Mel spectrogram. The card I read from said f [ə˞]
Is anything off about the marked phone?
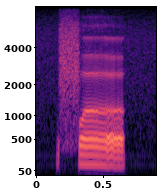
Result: yes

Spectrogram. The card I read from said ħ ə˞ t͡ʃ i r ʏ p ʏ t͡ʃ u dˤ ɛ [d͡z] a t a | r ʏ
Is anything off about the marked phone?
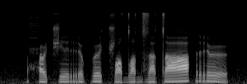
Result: no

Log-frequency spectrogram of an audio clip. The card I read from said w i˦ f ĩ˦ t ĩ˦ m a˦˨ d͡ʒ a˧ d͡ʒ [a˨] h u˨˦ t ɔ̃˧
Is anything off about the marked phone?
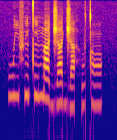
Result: no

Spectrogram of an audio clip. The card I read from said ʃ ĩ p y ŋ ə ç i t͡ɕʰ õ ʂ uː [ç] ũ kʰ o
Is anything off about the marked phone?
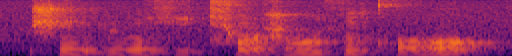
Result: no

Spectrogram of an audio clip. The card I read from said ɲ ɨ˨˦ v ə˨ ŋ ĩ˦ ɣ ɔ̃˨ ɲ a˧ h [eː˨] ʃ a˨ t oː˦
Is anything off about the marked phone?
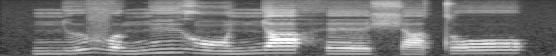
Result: no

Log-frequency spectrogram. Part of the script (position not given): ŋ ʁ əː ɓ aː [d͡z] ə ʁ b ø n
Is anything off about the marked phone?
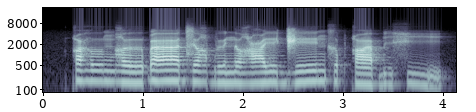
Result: no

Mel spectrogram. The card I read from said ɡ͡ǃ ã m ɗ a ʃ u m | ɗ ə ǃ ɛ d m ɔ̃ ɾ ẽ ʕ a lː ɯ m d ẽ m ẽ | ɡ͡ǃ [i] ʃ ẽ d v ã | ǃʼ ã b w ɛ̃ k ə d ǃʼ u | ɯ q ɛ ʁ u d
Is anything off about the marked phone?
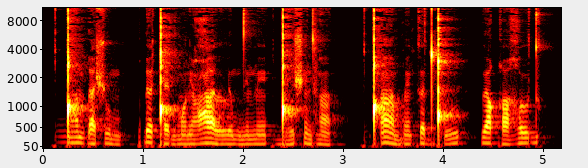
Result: yes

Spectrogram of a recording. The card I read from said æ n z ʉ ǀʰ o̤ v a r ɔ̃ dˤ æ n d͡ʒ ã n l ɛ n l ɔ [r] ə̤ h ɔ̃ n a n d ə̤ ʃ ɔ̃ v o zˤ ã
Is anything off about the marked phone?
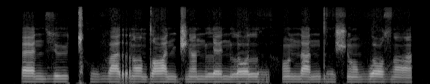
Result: yes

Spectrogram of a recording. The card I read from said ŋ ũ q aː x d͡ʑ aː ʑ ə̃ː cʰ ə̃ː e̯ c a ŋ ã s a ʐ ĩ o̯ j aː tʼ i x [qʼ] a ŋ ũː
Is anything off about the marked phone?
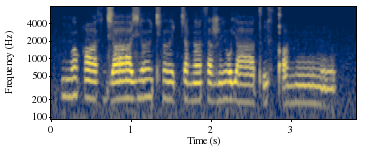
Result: no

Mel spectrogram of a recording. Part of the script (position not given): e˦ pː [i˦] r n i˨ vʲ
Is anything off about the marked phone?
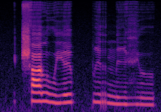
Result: no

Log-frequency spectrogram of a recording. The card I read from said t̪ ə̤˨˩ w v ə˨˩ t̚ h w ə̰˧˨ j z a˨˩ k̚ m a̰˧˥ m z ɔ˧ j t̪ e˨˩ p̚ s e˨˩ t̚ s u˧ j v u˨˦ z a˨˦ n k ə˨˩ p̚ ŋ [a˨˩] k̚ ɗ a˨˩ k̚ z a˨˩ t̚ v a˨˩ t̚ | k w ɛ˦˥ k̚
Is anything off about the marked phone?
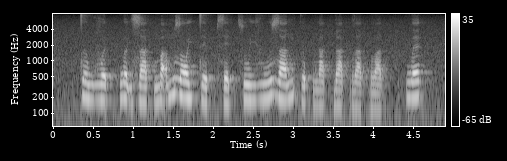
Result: no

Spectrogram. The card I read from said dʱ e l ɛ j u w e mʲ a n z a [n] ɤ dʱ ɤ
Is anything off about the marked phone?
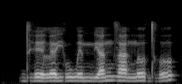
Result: no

